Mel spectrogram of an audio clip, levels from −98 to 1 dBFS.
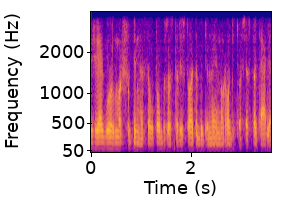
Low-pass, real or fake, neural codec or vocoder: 3.6 kHz; fake; codec, 16 kHz in and 24 kHz out, 2.2 kbps, FireRedTTS-2 codec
